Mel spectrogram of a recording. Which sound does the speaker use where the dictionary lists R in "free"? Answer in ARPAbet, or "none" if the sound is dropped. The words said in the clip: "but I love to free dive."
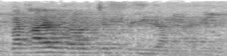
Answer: L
